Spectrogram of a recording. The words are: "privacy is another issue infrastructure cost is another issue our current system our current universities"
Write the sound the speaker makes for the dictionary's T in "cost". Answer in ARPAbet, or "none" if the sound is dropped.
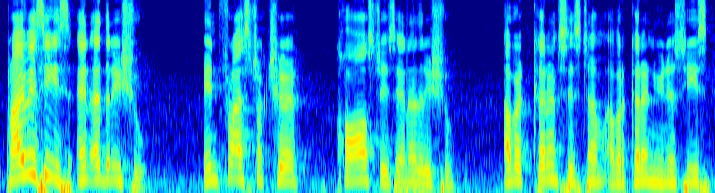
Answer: T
